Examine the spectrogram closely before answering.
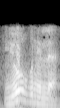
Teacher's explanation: يغني الله أيضا، ما أقولش يغني حتى لا أتي بياء، يغني الله، فأحافظ هنا على رخوة الغين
